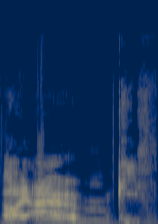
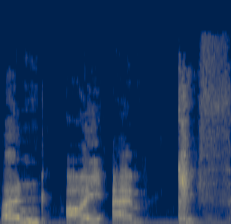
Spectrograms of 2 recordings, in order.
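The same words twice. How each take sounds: First: Slow whispered jaw-out voice; underbite. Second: Underbite. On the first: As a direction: whisper it slowly with the jaw pushed out. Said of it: "grasping the air with my clawed hand". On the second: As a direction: push the jaw forward and speak slowly. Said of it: "jutting his jaw out heroically". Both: Pretend.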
